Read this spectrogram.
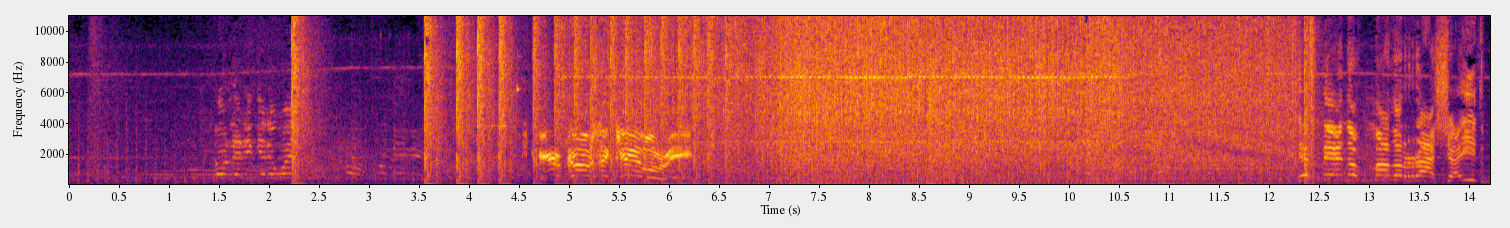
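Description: A young man talks into a microphone with animation.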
